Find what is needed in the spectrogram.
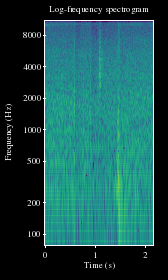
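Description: Steady road traffic noise, with four short sharp clicks in the second half.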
